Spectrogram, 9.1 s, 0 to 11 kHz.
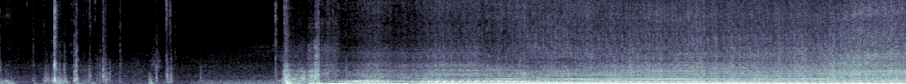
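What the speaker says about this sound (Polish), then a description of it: "odpalimy, żeby pokazać najlepszy temat tego auta, czyli wydech i jak on pracuje" A 1978 Porsche 911 SC Targa with a 2994 cc flat-six makes a few quiet clicks, then the starter cranks and the engine catches loudly, settling into a strong, steady idle burble from the exhaust close by.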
